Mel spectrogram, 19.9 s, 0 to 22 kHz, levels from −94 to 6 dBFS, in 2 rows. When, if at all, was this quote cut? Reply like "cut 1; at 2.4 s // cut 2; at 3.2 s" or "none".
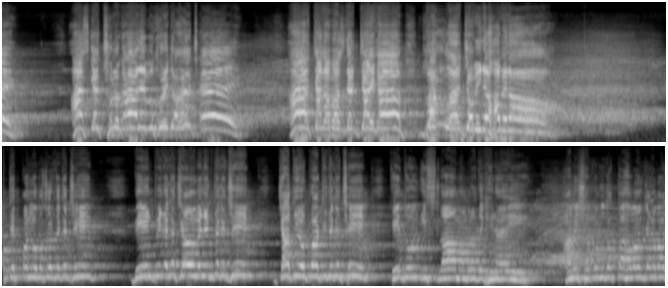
cut 1; at 10.0 s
